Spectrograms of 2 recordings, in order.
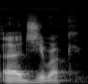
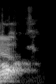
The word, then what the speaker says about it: Grok: what's happening on the timeline is to use G-Rock. I'm using to build my video. G-Rock, you know the AI on Twitter? You can say... Grok.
